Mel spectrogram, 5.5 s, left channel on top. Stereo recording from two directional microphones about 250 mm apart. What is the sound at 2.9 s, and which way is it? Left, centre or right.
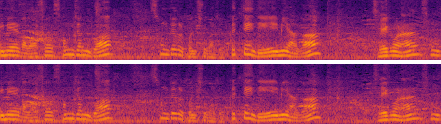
Speech, left.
